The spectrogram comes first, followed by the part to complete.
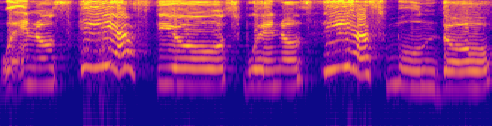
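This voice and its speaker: A woman puts on a character voice pitched high. She speaks at a very slow pace. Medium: read story. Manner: soft, simple, devout.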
